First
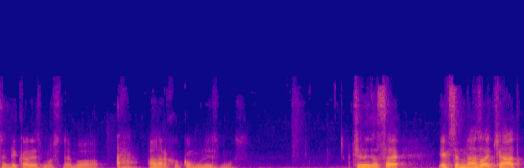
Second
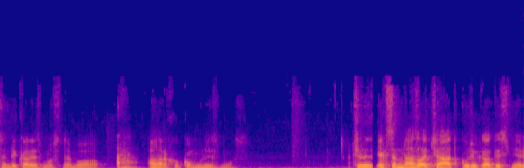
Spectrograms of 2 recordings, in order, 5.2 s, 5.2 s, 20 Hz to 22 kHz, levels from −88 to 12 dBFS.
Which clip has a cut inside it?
second; 1 cut; at 3.7 s

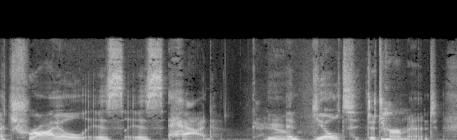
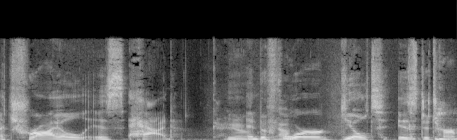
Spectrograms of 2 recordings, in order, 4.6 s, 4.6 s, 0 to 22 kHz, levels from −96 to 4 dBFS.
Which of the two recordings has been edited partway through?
first; 3 cuts; at 1.3 s, 3.0 s, 3.7 s

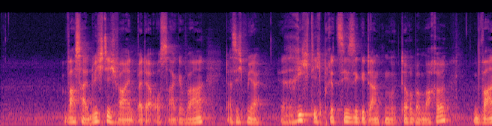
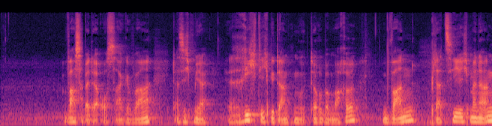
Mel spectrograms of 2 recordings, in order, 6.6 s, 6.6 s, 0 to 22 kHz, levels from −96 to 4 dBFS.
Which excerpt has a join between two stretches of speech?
second; 2 cuts; at 1.1 s, 3.6 s

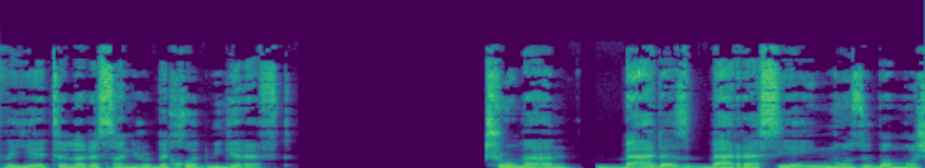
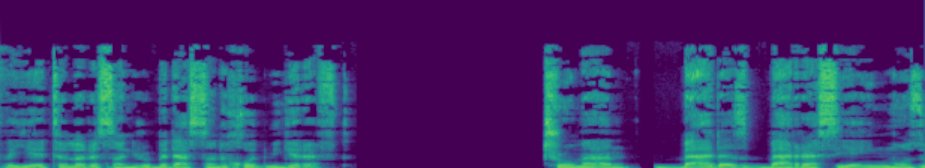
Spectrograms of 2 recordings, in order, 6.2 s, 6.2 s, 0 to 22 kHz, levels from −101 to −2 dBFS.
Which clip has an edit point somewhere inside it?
first; 1 cut; at 1.1 s

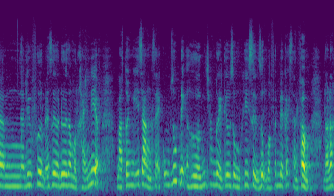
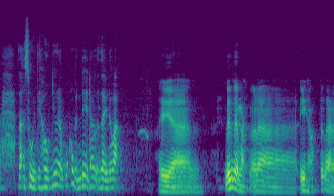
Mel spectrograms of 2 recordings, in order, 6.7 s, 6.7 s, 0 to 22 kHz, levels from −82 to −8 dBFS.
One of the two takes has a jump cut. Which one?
second; 1 cut; at 1.5 s

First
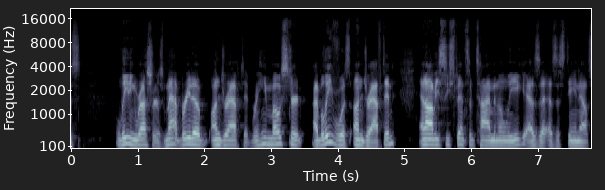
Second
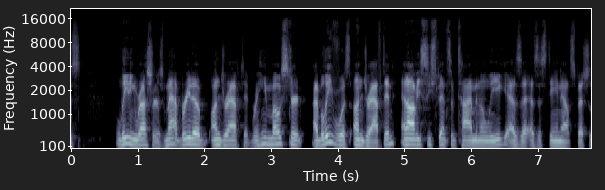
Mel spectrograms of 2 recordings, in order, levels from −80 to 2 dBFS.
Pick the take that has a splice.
second; 1 cut; at 4.9 s

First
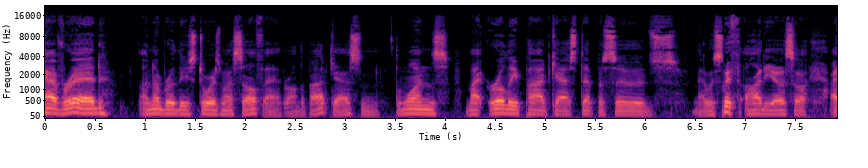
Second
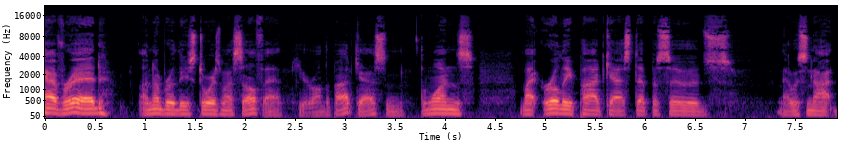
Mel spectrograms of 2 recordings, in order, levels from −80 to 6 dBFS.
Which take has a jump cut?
first; 4 cuts; at 2.4 s, 4.1 s, 6.4 s, 6.8 s

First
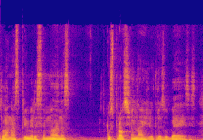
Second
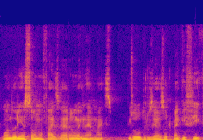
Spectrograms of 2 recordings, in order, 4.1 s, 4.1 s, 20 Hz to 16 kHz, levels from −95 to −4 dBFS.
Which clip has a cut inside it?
second; 2 cuts; at 1.6 s, 2.6 s

